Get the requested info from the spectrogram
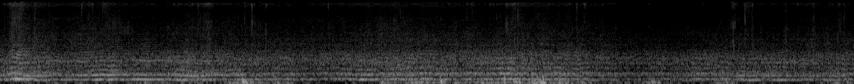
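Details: Continuous hum of honey bees entering their hive with pollen and nectar; a thick, even buzzing chorus with steady drone bands, small rises in loudness and individual bees flying close by now and then.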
